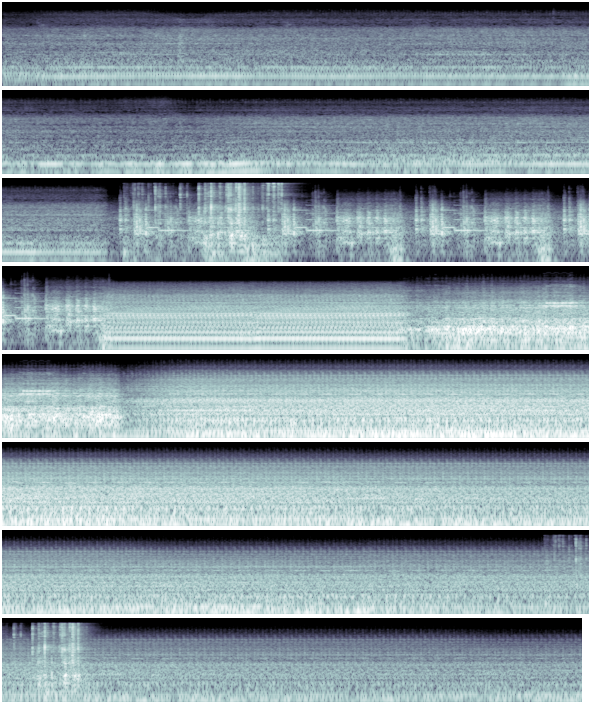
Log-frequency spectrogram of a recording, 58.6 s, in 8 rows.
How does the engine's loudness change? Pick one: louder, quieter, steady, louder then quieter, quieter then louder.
louder then quieter.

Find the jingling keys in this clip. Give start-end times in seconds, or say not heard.
16.2-18.2, 50.8-52.5.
